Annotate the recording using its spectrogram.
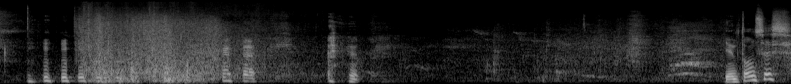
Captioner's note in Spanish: ruido al tirarse al agua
